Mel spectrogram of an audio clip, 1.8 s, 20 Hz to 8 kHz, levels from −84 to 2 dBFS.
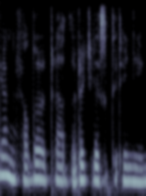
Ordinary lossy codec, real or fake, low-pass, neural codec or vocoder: none; fake; 7.2 kHz; codec, 44.1 kHz, 2.6 kbps, SNAC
